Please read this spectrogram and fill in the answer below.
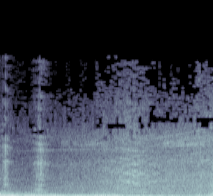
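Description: Movie-trailer sound effects of a car flipping over in a crash: a deep rumble with a sharp impact about half a second in, then a steady noisy rush as the car lands on its roof and slides.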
